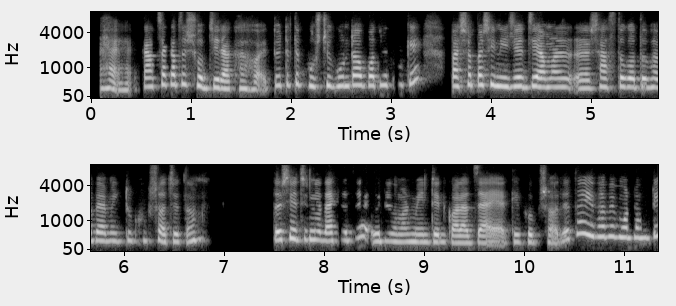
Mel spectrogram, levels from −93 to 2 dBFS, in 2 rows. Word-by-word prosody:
হ্যাঁ, 235 -5 0
হ্যাঁ 195 - -7
কাঁচা, 285 +4 +2
কাঁচা 350 +1 +2
সবজি 265 -3 +3
রাখা 225 +1 -1
হয়। 210 - -3
তো - - -39
এটাতে 340 +3 -4
পুষ্টিগুণটাও 305 +2 +2
বজায় 325 +1 +2
থাকে। 350 +5 -4 0.4
পাশাপাশি 335 +3 +2
নিজের 295 +1 +3
যে 305 - +5
আমার 275 0 +1 0.2
আ - - 0 0.2
স্বাস্থ্যগতভাবে 275 -1 +1
আমি 250 - -4
একটু 245 +2 -7
খুব 255 -1 -10
সচেতন। 230 +1 -2 0.8
তো - - -4
সেজন্য 290 -2 +1
দেখা 250 +1 0
যায়, 355 +1 -3
ওটা 240 +1 -1
আমার 225 0 -2
মেইনটেইন 220 0 -1
করা 200 0 +2
যায় 200 - +2
আরকি - - -5
খুব 220 -1 -1
সহজে। 225 +5 -4
তো - - -5
এভাবে 375 -1 +1
মোটামুটি 345 +2 0
280 Hz, 195 wpm, -23 LUFS, 240-330 Hz, 0.8 s, যে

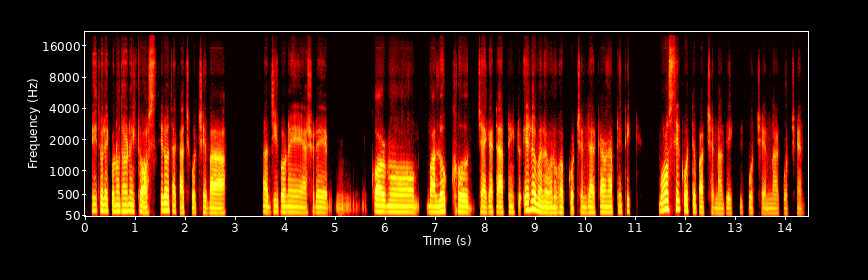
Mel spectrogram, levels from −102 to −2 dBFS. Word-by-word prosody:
ভিতরে 145 0 +1
কোনো 130 +1 +1
ধরনের 135 +1 +1
একটু - - -1
অস্থিরতা 150 +4 +1
কাজ 105 +2 +2
করছে? 110 +2 -6
বা, 105 - +5 1.0
আ - - +3
জীবনে 120 -1 -1 0.3
আসলে 115 0 -6 0.4
উম - - -15 0.5
কর্ম 125 -2 +5 0.8
বা, 120 - +5
লক্ষ্য 130 +1 0 0.4
জায়গাটা, 115 0 0
আপনি - - -11
একটু - - -8 0.2
এলোমেলো 140 -10 +4
অনুভব 110 +1 -2
করছেন, 105 +2 -5
যার 110 -2 +1
কারণে 115 0 +1
আপনি 120 - -11
ঠিক 135 - -6 0.6
মনস্থির 180 +3 +5
করতে 130 -2 +2
পারছেন 110 0 -4
না - - -4
যে, 105 - -7 0.2
কি - - -18
করছেন 105 -1 -9
না 100 - -6
করছেন? 100 -1 -13
120 Hz, 140 wpm, -25 LUFS, 110-135 Hz, 1.0 s, বা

